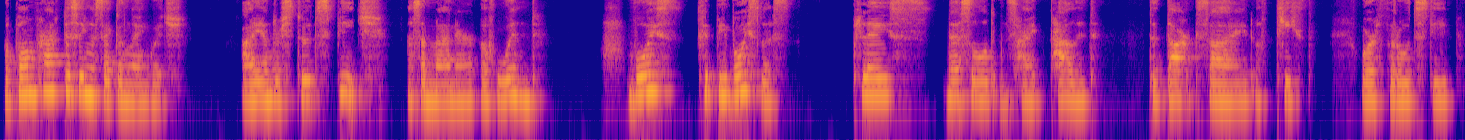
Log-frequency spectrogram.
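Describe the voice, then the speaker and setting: A woman poet, a native speaker of Spanish and Korean, reading poems in measured, deliberate short phrases with brief spoken introductions. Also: mid-range voice, fairly even intonation, mellow, breathy edge.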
